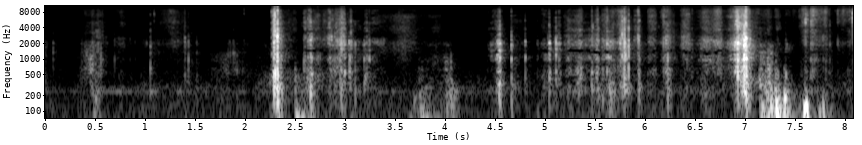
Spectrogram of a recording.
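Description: A small cardboard box being opened and handled, with its paper leaflet rustling: scraping and crinkling of card and paper, broken by a few sharp clicks, the first about two seconds in and the loudest near the end.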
